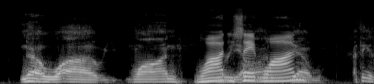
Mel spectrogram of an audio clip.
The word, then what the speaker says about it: yuan: uh juan juan saint juan i think it's juan yeah juan and not u.s dollars see what the pronunciation is yuan uh and not us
